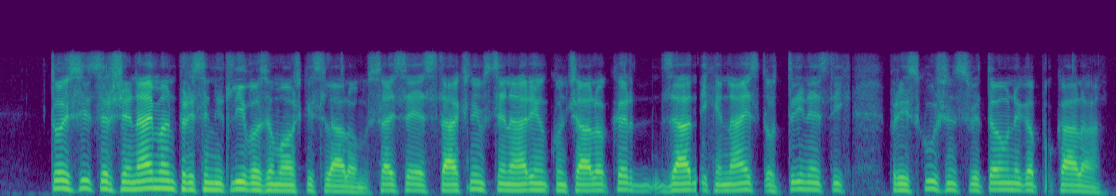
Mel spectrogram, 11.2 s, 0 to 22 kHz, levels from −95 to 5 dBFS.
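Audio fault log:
6.95–7.05 s and 10.45–10.52 s, lost AMR speech frames: the decoder fills each gap by repeating the last good pitch and vocal tract settings at falling gain. The first gap spans about 40 ms, which fits two 20 ms frames, and the sound drops toward near silence within those two frames. The second spans about 20 ms, one frame, and gives a brief dip. In both, the speech returns weak or rough for a moment.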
